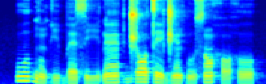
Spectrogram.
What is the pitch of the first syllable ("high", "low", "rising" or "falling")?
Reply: high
